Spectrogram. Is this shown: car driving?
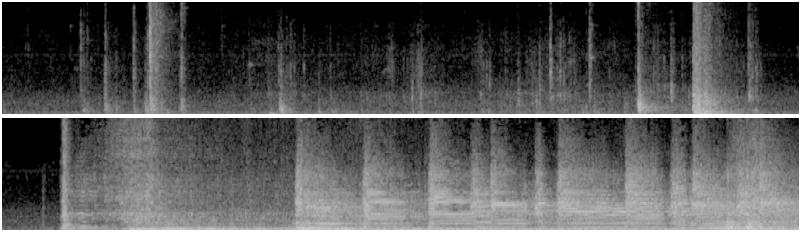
yes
